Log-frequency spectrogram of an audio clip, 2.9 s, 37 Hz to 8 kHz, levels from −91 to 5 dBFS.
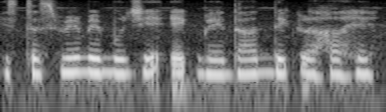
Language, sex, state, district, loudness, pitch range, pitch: Hindi, female, Arunachal Pradesh, Papum Pare, -15 LUFS, 230-240 Hz, 230 Hz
